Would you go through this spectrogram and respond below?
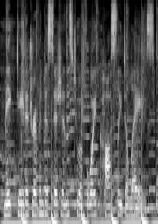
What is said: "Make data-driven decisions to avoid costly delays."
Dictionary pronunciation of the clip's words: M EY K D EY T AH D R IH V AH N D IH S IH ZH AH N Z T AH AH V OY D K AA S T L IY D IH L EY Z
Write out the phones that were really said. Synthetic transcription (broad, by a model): M EY K D EY T AH D R IH V AH N D IH S IH ZH AH N Z T AH AH V OY D K AA S T L IY D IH L EY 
